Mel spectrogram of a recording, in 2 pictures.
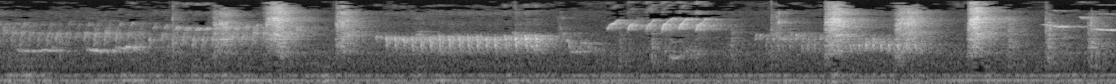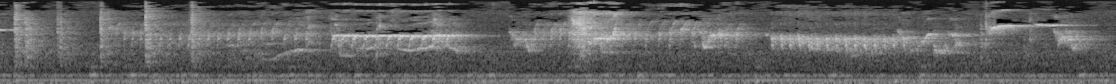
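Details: Pet-shop canary of undetermined type in full song: long sequence of rapid trills, rattling rolls and flat sustained buzzy phrases alternating with sharp clicks, all over a steady mechanical hum.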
